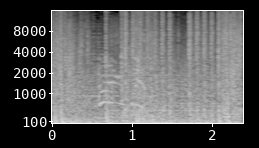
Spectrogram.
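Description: Dense gunfire crackles in the Call of Duty Black Ops 6 campaign as a squad storms a palace gate, loud, rapid overlapping bursts with a voice briefly under the shots.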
